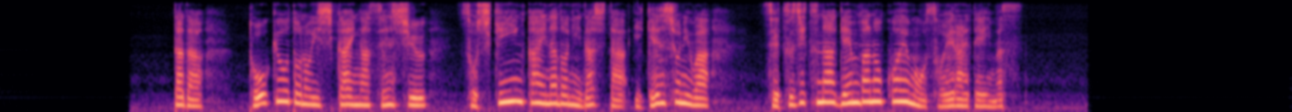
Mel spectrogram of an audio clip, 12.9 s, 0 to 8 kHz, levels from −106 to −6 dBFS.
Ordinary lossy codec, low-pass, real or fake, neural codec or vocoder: AAC, 48 kbps; 7.2 kHz; fake; codec, 16 kHz, 16 kbps, FunCodec, trained on Chinese and English, 50 frames a second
